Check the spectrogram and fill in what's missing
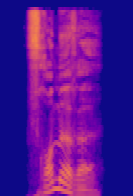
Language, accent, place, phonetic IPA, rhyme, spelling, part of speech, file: German, Germany, Berlin, [ˈfʁɔməʁə], -ɔməʁə, frommere, adjective, De-frommere.ogg
- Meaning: inflection of fromm: 1. strong/mixed nominative/accusative feminine singular comparative degree 2. strong nominative/accusative plural comparative degree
